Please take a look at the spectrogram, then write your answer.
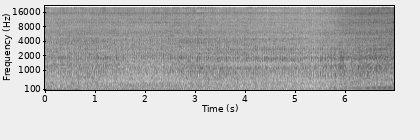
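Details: BMW E46 320d 110 kW diesel at idle: regular rattle about three beats a second over the clatter, then a brief rev; strange noise, source unclear.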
